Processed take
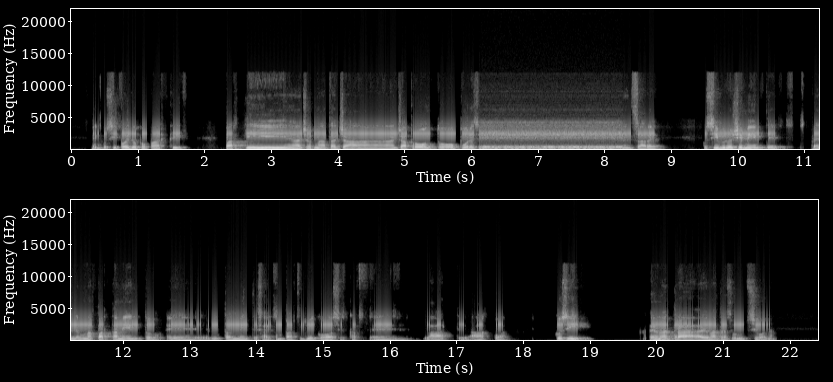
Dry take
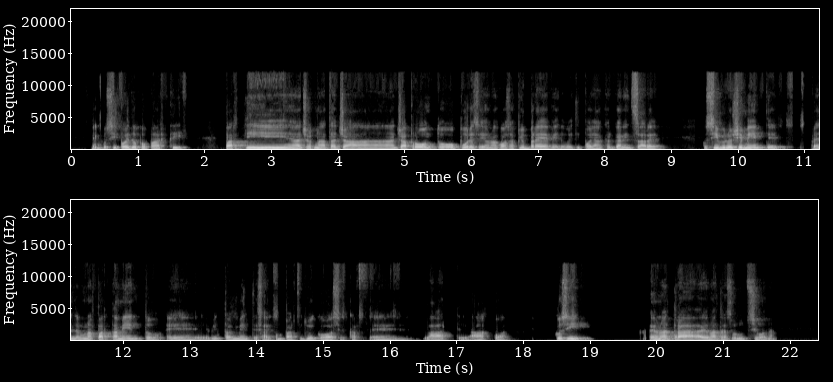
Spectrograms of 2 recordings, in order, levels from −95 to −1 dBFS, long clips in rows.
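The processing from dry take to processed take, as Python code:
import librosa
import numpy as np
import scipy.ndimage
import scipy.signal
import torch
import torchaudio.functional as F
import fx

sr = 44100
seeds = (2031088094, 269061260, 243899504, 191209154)

y = fx.rattle_buzz(x, sr, strikes_db=-35.0, level_db=-32.0)
y = fx.band_shelf(y, sr, hz=2700.0, db=9.5, octaves=1.7)
y = fx.spec_freeze(y, sr, seeds[0], at_s=6.15, hold_s=2.12)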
